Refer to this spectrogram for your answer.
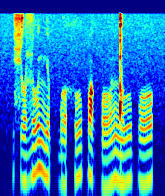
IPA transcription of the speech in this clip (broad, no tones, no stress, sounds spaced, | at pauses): ɕ o ɮ u nʲ ɒ p ɓ o h u p ɒ k͡p o ŋ͡ǃ u p o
